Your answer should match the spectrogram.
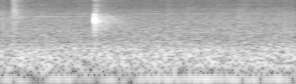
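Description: Snooker balls clicking: a faint click right at the start, then one sharp, brief click of ball striking ball less than a second in, after the cue ball has been struck.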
